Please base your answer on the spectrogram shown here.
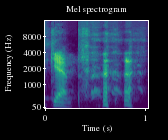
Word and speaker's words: Gemp: And just to get a clarification, the correct pronunciation of Gemp is what? Is Gemp.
